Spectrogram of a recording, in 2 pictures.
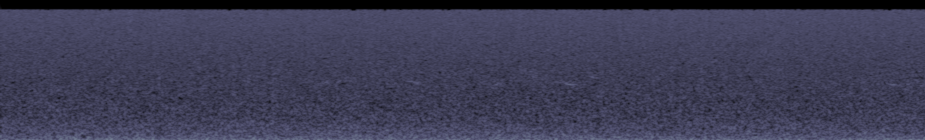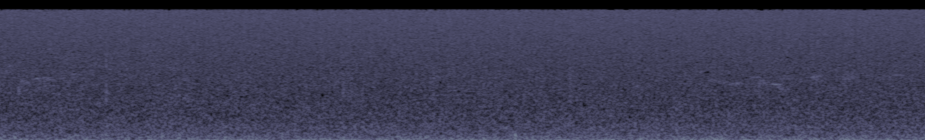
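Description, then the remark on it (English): Steady rain falls in a dense, unbroken hiss that stays even from start to finish, soft but constant, with no voices or other sounds breaking through. “Now the rain has passed, noticing the silence, the bird song,”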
